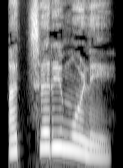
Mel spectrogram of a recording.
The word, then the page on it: ಅಚ್ಚರಿಮೊಳೆ: kannada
